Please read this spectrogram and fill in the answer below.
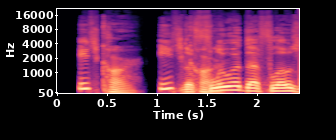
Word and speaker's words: ichor: Now we're going to have to do a pronunciation. Ichkar. The fluid that flows like blood in the veins of the gods. Whoa. Wow. All right. Icor.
